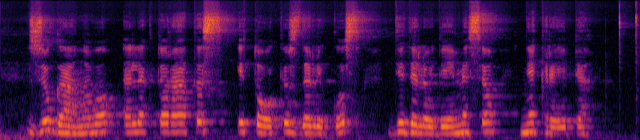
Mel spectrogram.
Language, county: Lithuanian, Telšiai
